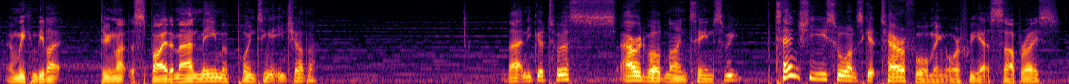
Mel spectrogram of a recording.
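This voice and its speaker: Low-voiced English man rambling on stream. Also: big pitch swings, quick pace, faint music behind. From England. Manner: rambling, chatty, self-deprecating. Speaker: game streamer. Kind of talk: casual live gameplay commentary.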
